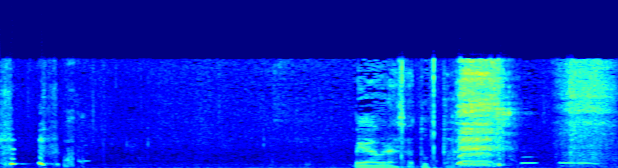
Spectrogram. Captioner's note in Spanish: Sollozos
